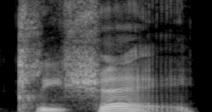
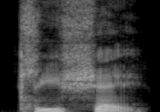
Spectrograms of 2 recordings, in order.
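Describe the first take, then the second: First: Said with heavy stress on the final syllable. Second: Said with even French stress. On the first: This is how Americans say it. "the American pronunciation cliché" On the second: This is how the French say it. "the authentic French cliché"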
